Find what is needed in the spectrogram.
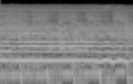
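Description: A singer holds one long sung 'ah' note over a pop backing track, steady in pitch with a slight waver near the end before it stops.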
